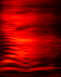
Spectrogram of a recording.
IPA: j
